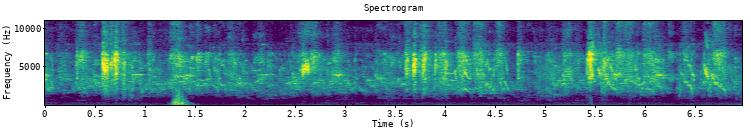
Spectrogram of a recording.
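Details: Perched budgerigars chattering in a high, busy warble with sharp squeaky accents, and one brief low thump partway through.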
